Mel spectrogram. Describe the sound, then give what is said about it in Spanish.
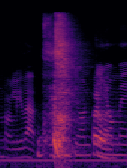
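A single loud sneeze bursts out with a sharp breathy hiss, briefly interrupting a person talking before and after it. “Uh, salud.”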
